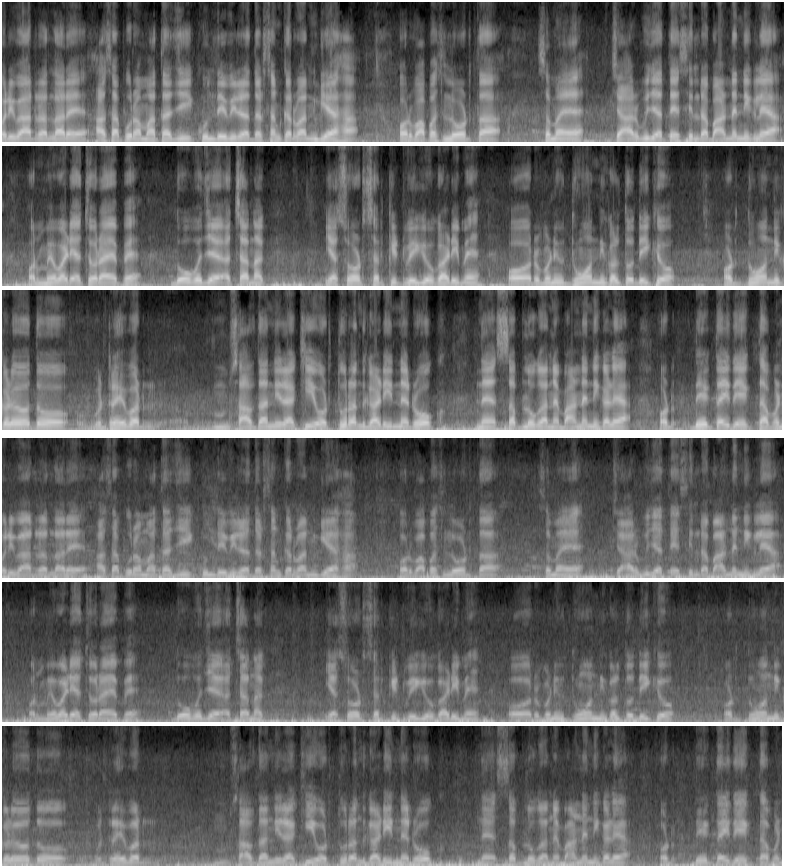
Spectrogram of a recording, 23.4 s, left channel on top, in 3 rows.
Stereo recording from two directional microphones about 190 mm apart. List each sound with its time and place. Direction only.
0.0 s speech: 50° left (ahead or behind)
